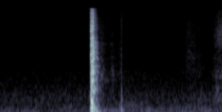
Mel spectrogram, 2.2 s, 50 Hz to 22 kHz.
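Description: An 850 lb medieval windlass crossbow with a lighter 140 g string, shooting a 60 g bolt: one sharp, loud crack about a second in as the string is loosed, then a faint knock about a third of a second later.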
